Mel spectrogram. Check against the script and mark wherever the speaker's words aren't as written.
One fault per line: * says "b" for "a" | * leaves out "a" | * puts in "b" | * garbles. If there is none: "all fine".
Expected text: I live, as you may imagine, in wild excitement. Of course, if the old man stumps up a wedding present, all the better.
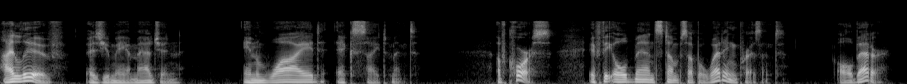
* says "wide" for "wild"
* leaves out "the"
